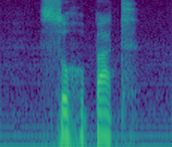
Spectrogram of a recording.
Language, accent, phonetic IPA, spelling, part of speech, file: Persian, Iran, [soɦ.bǽt̪ʰ], صحبت, noun, Fa-صحبت.ogg
- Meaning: 1. talk, speech 2. company (of someone), companionship, accompaniment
